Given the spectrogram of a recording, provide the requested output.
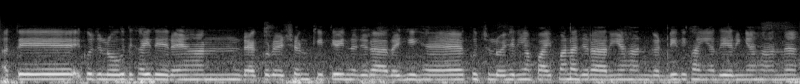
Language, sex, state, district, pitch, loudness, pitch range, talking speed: Punjabi, female, Punjab, Fazilka, 225 Hz, -15 LUFS, 220-230 Hz, 200 wpm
